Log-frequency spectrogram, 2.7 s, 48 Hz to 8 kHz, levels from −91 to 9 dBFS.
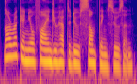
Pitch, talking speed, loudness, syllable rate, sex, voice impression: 185 Hz, 220 wpm, -14 LUFS, 5.6 syllables/s, female, feminine, adult-like, slightly clear, slightly intellectual, slightly elegant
